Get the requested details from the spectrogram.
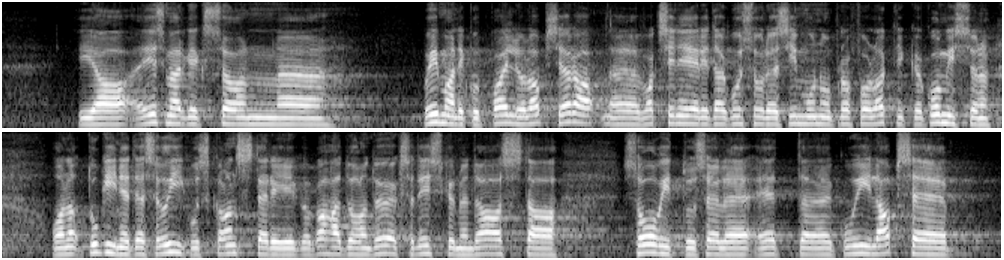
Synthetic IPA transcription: jɑe̞ːsmærɡ̥ikso̞n | vɤjmɑlikult̪̚pɑlʲjulɑpsiæɾɑvɑksine̞ːɾid̪̥ɑkusulesimːunuprofolɑk̚t̪ikˑːɑko̞misjo̞n | ont̪uɡine̞d̪̥e̞sɤjɡ̥uskɑnst̪e̞ɾikɑɦet̪uɦɑnd̪eyɦe̞ksɑd̪ejst̪̚kymnend̪̥ɑːst̪ɑ | so̞ːvit̪ːˑuse̞leʔet̪ːˑkujlɑpse̞

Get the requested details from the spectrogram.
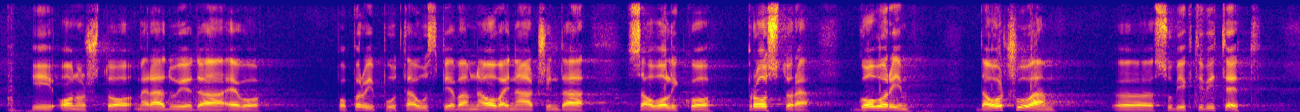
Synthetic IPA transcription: iʔo̞no̞ʃt̪o̞mʔeɾad̪uje̞d̪aeʋo̞ | po̞pr̩ʋipuːt̪auspjeʋamnao̞ʋaːjnaːt͡ʃind̪asaoʋolikʰo̞pɾo̞ːst̪o̞ɾa | ɡo̞ʋo̞ɾim | d̪ao̞t͡ʃuːʋam | subje̞kt̪iʋit̪e̞ːt̪

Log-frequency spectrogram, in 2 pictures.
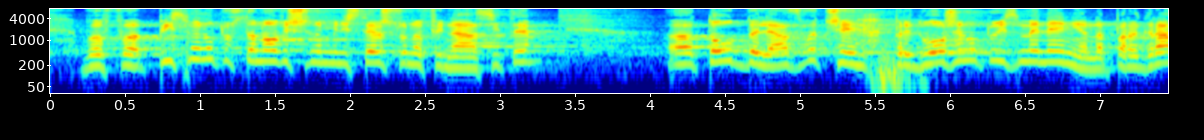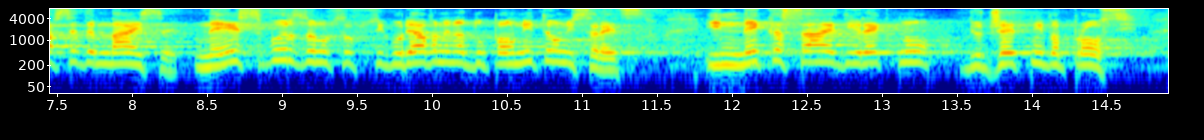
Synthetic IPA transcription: vɐfpismɛnot̪ost̪ɐnɔviʃt̪ɛnɐminist̪ɛɾst̪vonɐfinansit̪ɛ | t̪ɔjod̪bɛlʲazvət͡ʃɛpɾɛd̪lˠɔʒɛnot̪oizmɛnɛniɛnɐpɐɾɐɡɾafsɛd̪ɛmnajsɛnɛɛsvɤɾzɐnosɐso̥siɡʊɾʲjavɐnɛnɐd̪opɐlˠnit̪ɛlˠnisɾɛt̪st̪vɐ̥ | inɛkɐsaɛd̪iɾɛkt̪no | bʲjud͡ʒɛt̪nivɐpɾɔsi̥

